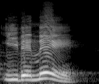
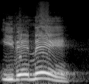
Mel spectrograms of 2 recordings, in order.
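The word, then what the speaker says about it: εἰρήνη: Ahora, la palabra paz viene de una palabra griega que se pronuncia Irene o Irene.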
